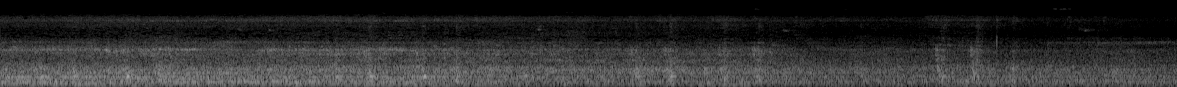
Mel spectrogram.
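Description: A train's wheels clatter over the rail joints.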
